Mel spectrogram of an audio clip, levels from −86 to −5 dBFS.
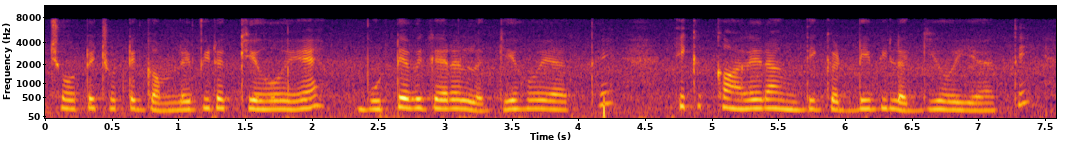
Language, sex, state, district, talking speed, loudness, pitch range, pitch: Punjabi, female, Punjab, Pathankot, 180 wpm, -19 LUFS, 200-225 Hz, 215 Hz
